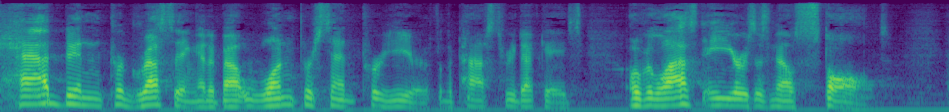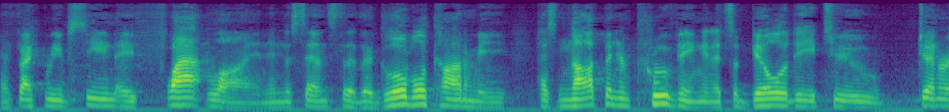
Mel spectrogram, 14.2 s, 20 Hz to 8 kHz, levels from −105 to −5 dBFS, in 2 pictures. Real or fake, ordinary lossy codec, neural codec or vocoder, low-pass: fake; MP3, 48 kbps; codec, 44.1 kHz, 2.6 kbps, SNAC; 7.2 kHz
